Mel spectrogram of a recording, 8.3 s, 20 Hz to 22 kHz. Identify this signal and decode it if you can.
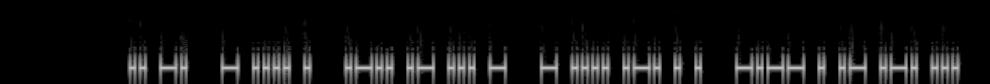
Morse code, heard as a keyed tone, about 28 wpm, 700 Hz. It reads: IN THE LAST THREE YEARS
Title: Sets of 5 Words Encore2 28wpm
